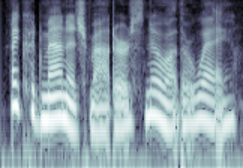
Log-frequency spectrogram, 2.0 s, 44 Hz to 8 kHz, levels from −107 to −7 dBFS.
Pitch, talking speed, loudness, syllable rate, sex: 190 Hz, 205 wpm, -17 LUFS, 6.1 syllables/s, female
